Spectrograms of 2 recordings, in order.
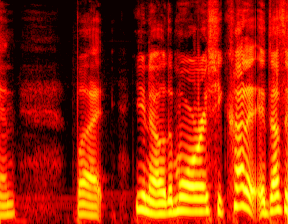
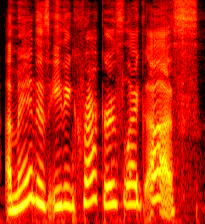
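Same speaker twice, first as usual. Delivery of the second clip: put-on little girl voice; 8 semitones higher, slower than usual. Niece showing doll eating.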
